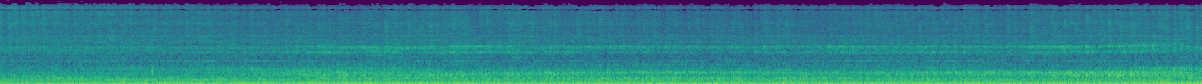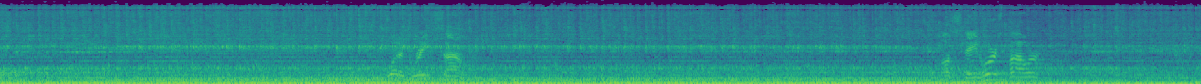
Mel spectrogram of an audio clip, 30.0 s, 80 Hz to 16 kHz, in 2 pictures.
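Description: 1970 Ford Mustang Mach 1's 351 Cleveland V8, converted to a four-barrel carburettor, idling steadily, heard close at the exhaust tips.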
